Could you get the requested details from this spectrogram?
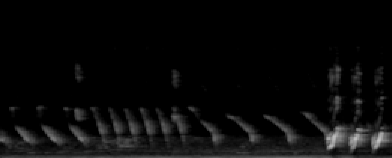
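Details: Greater green leafbird, a home-kept bird being trained for song contests, giving a fast run of thin descending whistled notes about eight per second, ending with three louder sharp chirps; a faint low hum underneath.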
